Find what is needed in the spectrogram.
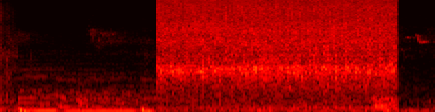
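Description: A low rumble for the first second and a half, then a loud, steady hiss that starts suddenly and cuts off abruptly just before the end.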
